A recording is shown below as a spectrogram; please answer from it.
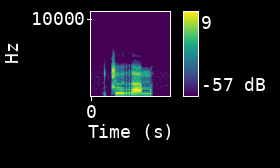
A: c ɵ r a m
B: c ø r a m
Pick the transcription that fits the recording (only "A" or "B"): A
